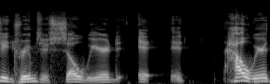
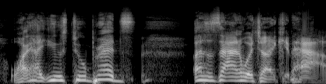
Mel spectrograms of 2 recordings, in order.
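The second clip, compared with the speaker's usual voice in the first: strange pirate-style voice; 4 semitones higher than usual. Retelling a moment friends laughed at, the speaker talks like Jack Sparrow. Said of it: "Are you Jack Sparrow? Why are you talking like that?".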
